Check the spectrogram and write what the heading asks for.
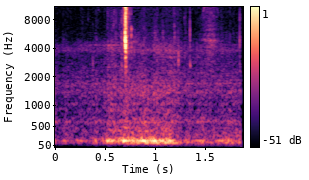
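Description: Steady low engine drone and road rumble inside a moving bus, continuous and fairly loud, with a brief faint rattle partway through; no talking.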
